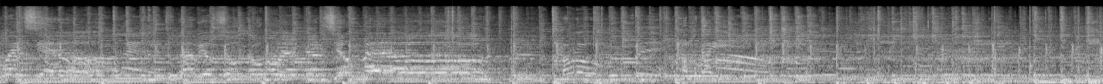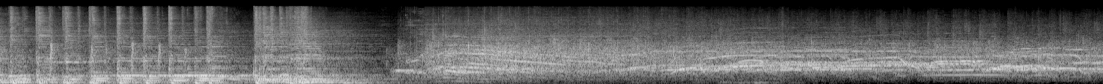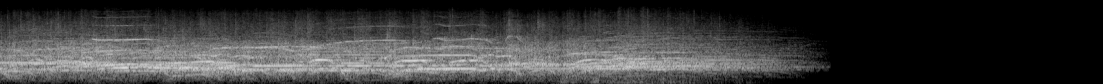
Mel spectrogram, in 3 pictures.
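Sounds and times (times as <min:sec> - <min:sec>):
flamenco guitar: 0:00.0 - 0:14.9
audience applauding and cheering: 0:00.0 - 0:30.4.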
